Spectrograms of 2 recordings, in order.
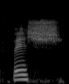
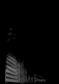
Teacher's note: a healthy, breathy sound made by your top teeth slightly touching your bottom lip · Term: F sound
